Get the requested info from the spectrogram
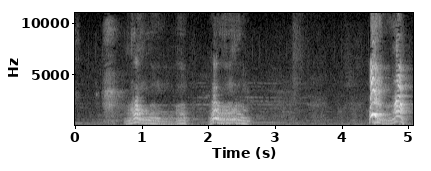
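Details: An eight-week-old Miniature Schnauzer puppy, playing with toys while urged on by a person, gives short, harsh, wavering barks and yelps in quick bursts.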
